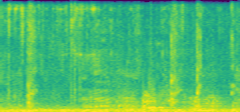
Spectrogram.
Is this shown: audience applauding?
no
